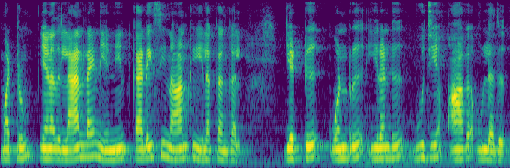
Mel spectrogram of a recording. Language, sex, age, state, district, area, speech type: Tamil, female, 60+, Tamil Nadu, Tiruchirappalli, rural, read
